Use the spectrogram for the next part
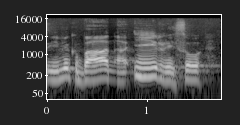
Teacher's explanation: the initial syllable of the noun is realized as a high tone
